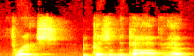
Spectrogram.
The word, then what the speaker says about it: Thrace: Terrace in the KJV but it's actually better pronounced Thrace Thrace because of the top have been a th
